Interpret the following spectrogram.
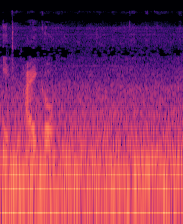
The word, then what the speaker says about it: Eatigo: And then I discovered that this app called Eatigo, spelled as Eat Igo. Probably pronounced as Eat Igo, but yeah, but it's helps me get this like 50% discount.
